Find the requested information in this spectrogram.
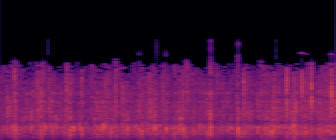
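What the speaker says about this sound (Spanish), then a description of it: "quiero que les demos un fuerte aplauso a todos ellos también" Crowd applauding at an outdoor public event for police and workers at a graffiti removal launch, a steady, fairly distant wash of clapping with no speech.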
